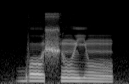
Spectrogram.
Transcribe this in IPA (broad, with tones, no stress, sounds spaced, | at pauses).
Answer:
b o˨ ʃ ũ˨ j ũ˨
